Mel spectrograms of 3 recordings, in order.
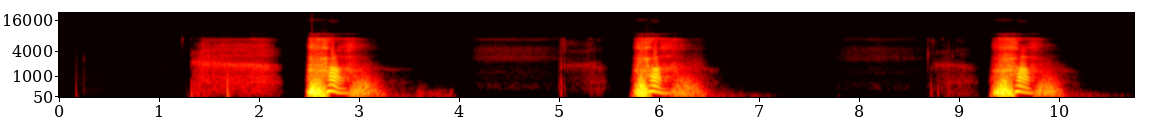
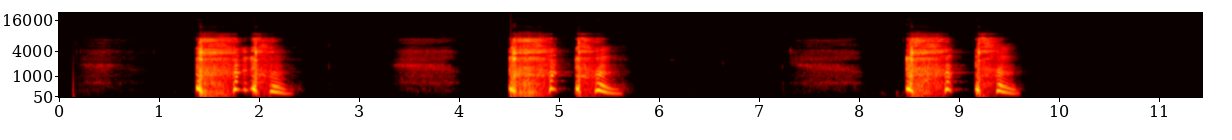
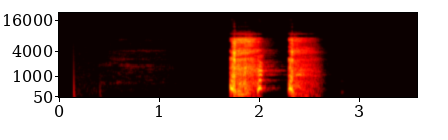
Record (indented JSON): {
  "exhalation_length": "10.8 s",
  "exhalation_amplitude": 32768,
  "exhalation_signal_mean_std_ratio": 0.27,
  "three_cough_length": "11.4 s",
  "three_cough_amplitude": 32186,
  "three_cough_signal_mean_std_ratio": 0.32,
  "cough_length": "3.6 s",
  "cough_amplitude": 32360,
  "cough_signal_mean_std_ratio": 0.26,
  "survey_phase": "beta (2021-08-13 to 2022-03-07)",
  "age": "18-44",
  "gender": "Female",
  "wearing_mask": "No",
  "symptom_runny_or_blocked_nose": true,
  "symptom_sore_throat": true,
  "symptom_fatigue": true,
  "symptom_onset": "13 days",
  "smoker_status": "Ex-smoker",
  "respiratory_condition_asthma": false,
  "respiratory_condition_other": false,
  "recruitment_source": "REACT",
  "submission_delay": "1 day",
  "covid_test_result": "Negative",
  "covid_test_method": "RT-qPCR",
  "influenza_a_test_result": "Negative",
  "influenza_b_test_result": "Negative"
}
